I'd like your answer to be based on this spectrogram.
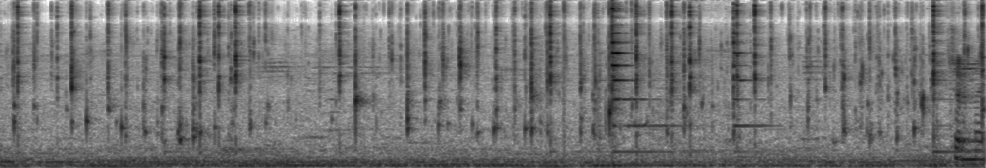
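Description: Eggs beaten in a bowl with pepper powder mixed in, for an egg chilli recipe: a rapid, steady run of close clicking whisk or fork strokes against the bowl, with a brief scrape midway and no talk.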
